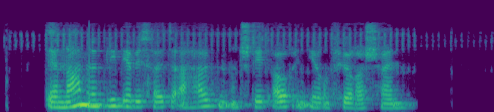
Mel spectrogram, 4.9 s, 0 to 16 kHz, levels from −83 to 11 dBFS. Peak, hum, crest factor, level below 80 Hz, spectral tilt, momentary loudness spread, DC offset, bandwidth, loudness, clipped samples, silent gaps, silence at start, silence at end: -2 dBFS; none; 16 dB; -56 dBFS; -5.5 dB/octave; 12 LU; under 0.1%; 7.6 kHz; -18 LUFS; under 0.1%; none; 0.45 s; 0.85 s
